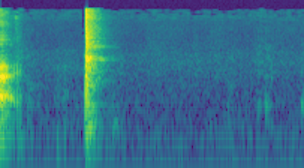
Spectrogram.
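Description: A single sharp click about half a second in: the brake lock on a caster wheel of a steel standing frame being pressed to lock the wheel.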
